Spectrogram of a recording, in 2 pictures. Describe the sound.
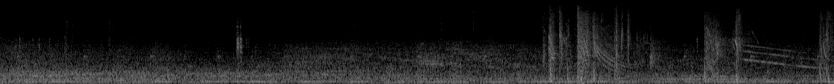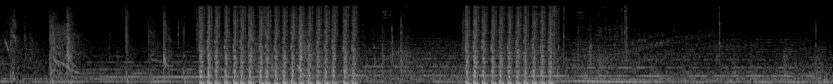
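Gunfire from a weapon in the video game Battlefield V: scattered single shots and short bursts, then two long rapid automatic bursts, over a steady low rumble.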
